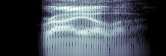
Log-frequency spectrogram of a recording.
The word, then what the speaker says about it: Riola: Riola. – Okay. It doesn't look like that when you read it out loud.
